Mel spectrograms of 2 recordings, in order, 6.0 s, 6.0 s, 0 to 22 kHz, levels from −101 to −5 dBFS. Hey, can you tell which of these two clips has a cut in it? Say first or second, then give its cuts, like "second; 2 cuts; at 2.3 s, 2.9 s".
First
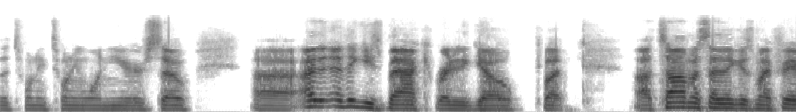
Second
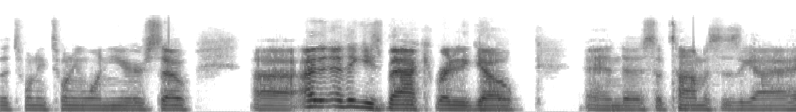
first; 1 cut; at 4.0 s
